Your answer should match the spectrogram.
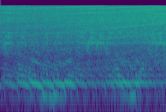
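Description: Electronic dance music: a rapid repeating synth figure without bass, with a faint rising sweep in the high end.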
